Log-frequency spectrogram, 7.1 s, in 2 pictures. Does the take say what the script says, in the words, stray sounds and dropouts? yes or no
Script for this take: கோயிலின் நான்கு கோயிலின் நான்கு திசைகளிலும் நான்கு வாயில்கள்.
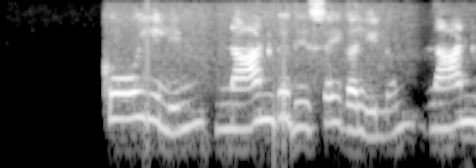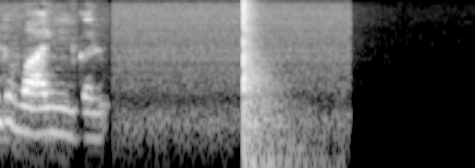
no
